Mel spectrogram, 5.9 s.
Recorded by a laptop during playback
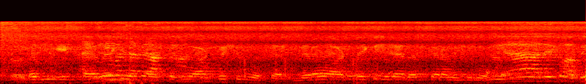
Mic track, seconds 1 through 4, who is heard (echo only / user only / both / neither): both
